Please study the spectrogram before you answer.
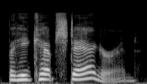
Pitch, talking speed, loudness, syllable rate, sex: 210 Hz, 165 wpm, -16 LUFS, 4.8 syllables/s, female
